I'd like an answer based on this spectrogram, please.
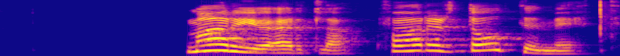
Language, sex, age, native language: Icelandic, female, 50-59, Icelandic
